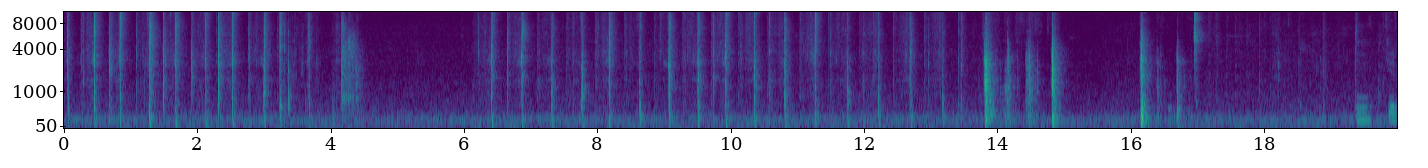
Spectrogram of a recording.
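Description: Playing cards being shuffled on a table, a series of sharp close riffling clicks and snaps in irregular bursts with quiet pauses between them.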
